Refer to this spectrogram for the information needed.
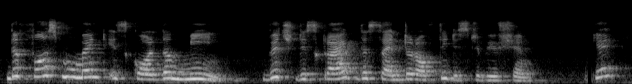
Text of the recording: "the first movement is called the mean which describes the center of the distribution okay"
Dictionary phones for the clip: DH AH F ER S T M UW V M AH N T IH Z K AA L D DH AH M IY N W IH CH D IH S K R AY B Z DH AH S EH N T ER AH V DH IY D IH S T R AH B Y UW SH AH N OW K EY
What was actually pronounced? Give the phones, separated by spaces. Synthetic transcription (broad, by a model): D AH F ER S T M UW M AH N T IH Z K AA L D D AH M IY N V IH CH D IH S K R AY B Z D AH S EH N T ER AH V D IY D IH S T R AH B Y UW SH AH N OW K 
